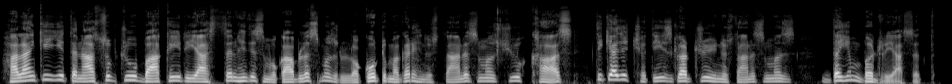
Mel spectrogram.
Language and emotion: Kashmiri, neutral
